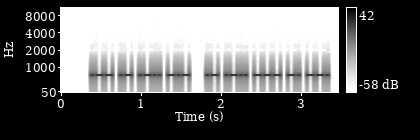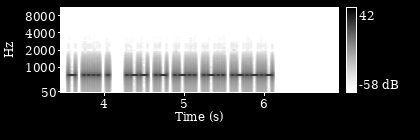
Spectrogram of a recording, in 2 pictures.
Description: Morse code, heard as a keyed tone, about 40 wpm, 700 Hz. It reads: WALK ALONG THE WALL.
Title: Sentences from Top 1100 Words 40wpm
